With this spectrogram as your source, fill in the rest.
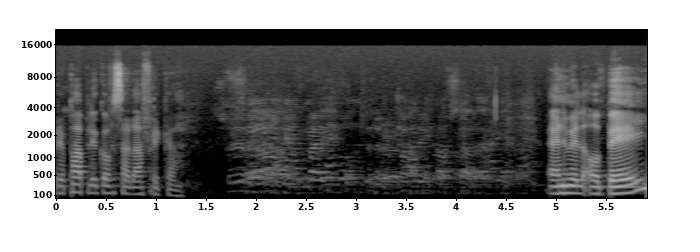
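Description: A man reads aloud steadily into a microphone.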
